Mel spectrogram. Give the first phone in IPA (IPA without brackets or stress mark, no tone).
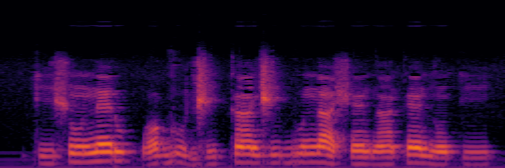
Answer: k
